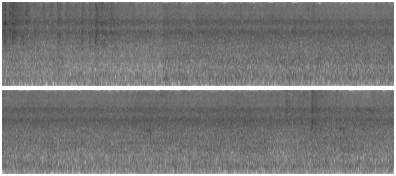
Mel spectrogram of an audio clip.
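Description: A bus engine rumbles steadily from inside the cabin.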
